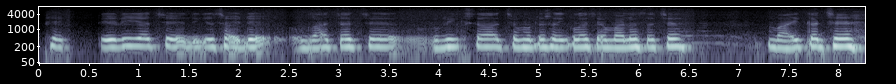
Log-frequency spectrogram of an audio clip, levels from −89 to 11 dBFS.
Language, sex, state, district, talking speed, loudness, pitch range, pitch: Bengali, male, West Bengal, Dakshin Dinajpur, 125 wpm, -17 LUFS, 195-210 Hz, 200 Hz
